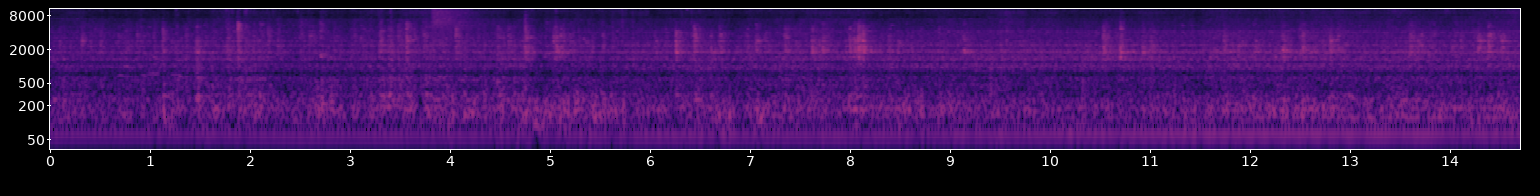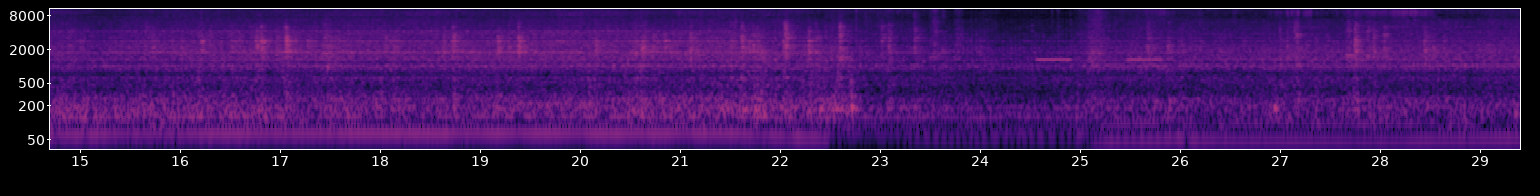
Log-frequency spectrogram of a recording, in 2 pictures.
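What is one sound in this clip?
Soil and gravel scrape and crunch under a grader blade.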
